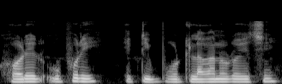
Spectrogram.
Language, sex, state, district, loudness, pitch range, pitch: Bengali, male, West Bengal, Cooch Behar, -16 LUFS, 125-135 Hz, 125 Hz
